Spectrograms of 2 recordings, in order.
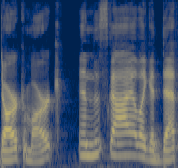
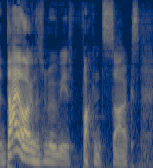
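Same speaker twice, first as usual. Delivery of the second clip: usual speaking voice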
